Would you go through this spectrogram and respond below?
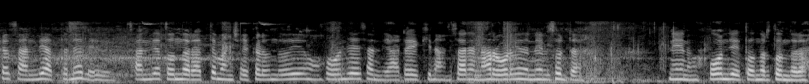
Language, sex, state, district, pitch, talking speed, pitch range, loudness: Telugu, female, Andhra Pradesh, Chittoor, 230 Hz, 185 wpm, 220-245 Hz, -17 LUFS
